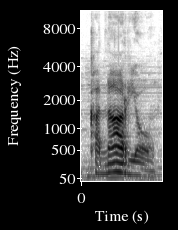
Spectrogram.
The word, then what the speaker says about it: canario: In Spanish, the way you're going to pronounce it is canario. Canario. So the C makes the same sound it does in English, but the vowels are different. That's what makes it sound different. The yo, canario.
